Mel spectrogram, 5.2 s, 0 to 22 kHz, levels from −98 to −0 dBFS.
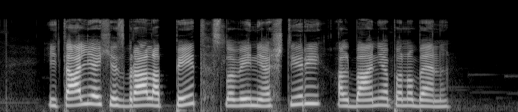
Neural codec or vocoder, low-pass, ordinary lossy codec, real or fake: none; 10.8 kHz; none; real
